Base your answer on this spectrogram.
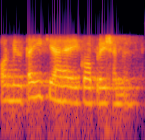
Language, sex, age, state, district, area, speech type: Hindi, female, 60+, Rajasthan, Jodhpur, urban, conversation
